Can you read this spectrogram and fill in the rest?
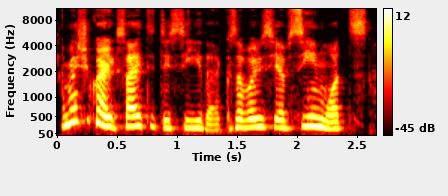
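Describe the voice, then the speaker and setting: A woman hosting a podcast in a casual chat with a guest, chatty and quick to laugh. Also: medium pitch. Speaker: podcast host.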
